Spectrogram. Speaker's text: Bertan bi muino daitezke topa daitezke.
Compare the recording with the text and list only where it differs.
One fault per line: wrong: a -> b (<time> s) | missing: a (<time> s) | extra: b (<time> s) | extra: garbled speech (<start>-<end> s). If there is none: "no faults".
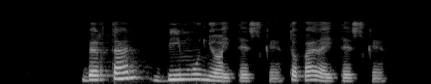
no faults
